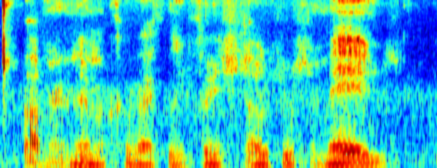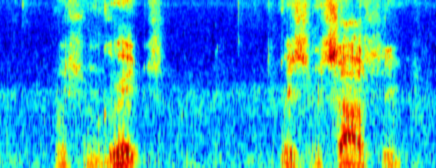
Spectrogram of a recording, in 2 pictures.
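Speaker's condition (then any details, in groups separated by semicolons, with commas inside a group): Slurred speech; still slurs words occasionally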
